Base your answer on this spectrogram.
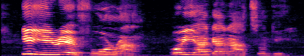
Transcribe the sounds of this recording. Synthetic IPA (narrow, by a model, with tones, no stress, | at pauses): i˦ji˨˦ɾi˦e˨fʊ˨ʊ˦ɾa˨ | o˦ji˦a˦ɡa˦ɣa˦˨a˨tʊ˦ɡɪ˦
